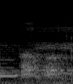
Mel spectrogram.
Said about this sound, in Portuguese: Muitos de vocês vão ouvir os cachorros latindo ao fundo dessa oração.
